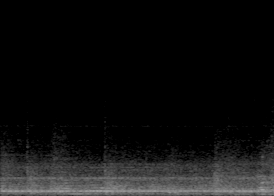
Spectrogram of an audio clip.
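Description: A steady, unwavering hum of one pitch, under faint murmur of people's voices.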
